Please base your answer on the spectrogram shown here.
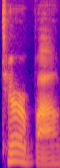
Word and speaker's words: Terribile: to well go to her name and is pronounced terab right terab yes I got right I want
